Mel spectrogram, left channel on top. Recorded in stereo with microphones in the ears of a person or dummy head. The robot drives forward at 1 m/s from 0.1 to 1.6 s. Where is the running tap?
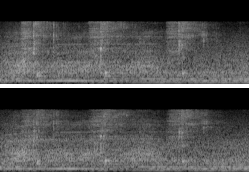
25° left (ahead or behind), 2 m; by 2.4 s 15° left (ahead or behind), 3.5 m.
